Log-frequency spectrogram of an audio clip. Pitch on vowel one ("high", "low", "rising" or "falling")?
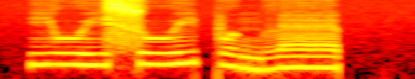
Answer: low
